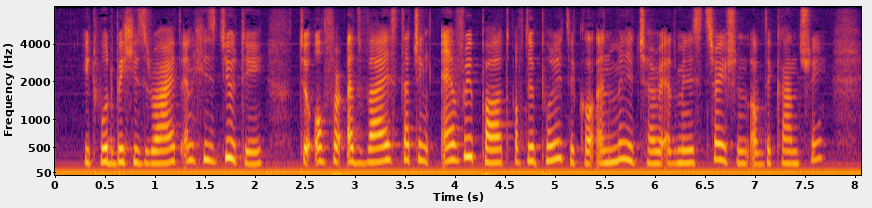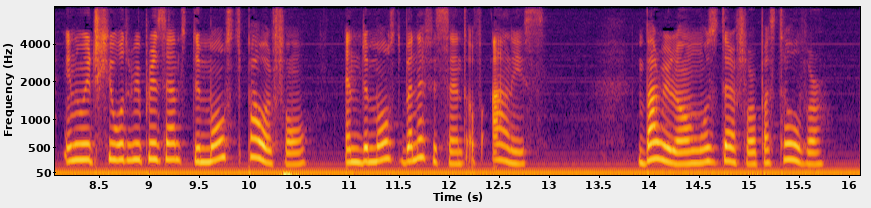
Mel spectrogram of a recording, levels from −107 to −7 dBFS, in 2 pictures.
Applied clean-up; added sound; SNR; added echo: none; none; none; none.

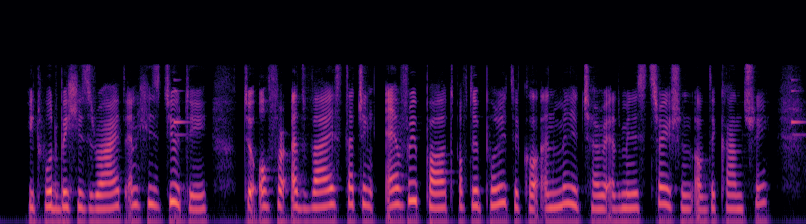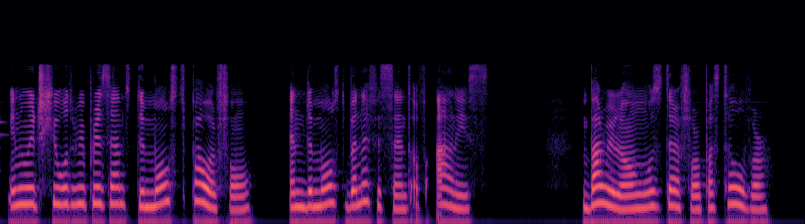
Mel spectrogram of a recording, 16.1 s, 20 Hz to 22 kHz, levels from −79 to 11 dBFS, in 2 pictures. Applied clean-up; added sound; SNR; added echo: neural mask model RNNoise.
